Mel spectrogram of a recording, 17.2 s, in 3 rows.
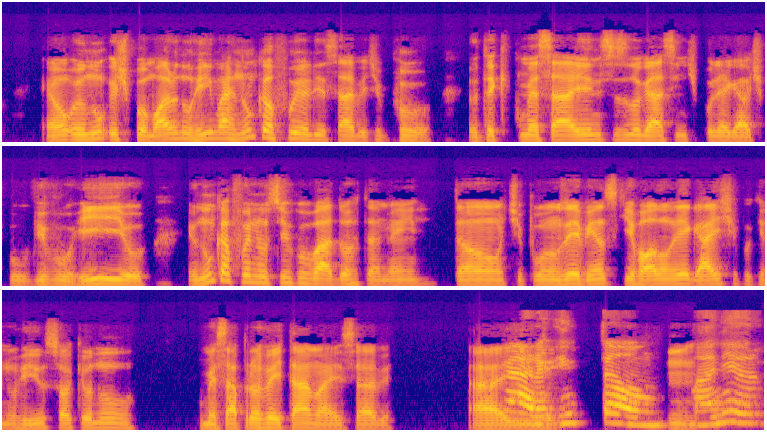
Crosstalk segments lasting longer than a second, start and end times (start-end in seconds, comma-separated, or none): none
